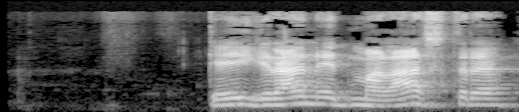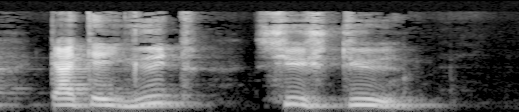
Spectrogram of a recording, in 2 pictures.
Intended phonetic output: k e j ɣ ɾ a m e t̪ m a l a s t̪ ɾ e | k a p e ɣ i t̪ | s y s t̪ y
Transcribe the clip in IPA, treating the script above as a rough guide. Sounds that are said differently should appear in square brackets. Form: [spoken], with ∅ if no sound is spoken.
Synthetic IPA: k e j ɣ ɾ a [n] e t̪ m a l a s t̪ ɾ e | k a [k] e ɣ [y] t̪ | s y s t̪ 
